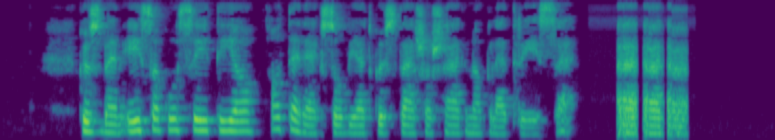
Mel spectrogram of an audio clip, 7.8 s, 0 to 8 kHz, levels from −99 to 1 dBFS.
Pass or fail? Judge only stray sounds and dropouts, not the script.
fail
